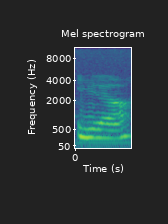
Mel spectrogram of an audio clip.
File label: YAH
